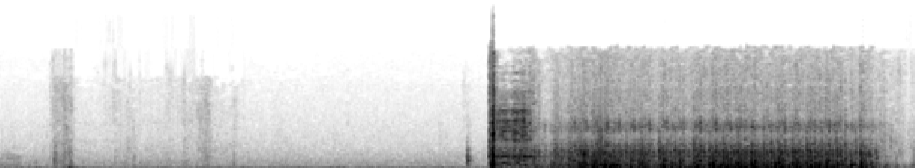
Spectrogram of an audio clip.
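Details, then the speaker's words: Outboard on a bucket of water after new water pump install, fuel mix oil-rich: sharp crank then ragged, uneven buzz wavering a couple of seconds before fading; running rough, telltale flowing, cause unconfirmed. "Alright guys, so I'm pretty excited about this. Of course it's not running like it should."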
